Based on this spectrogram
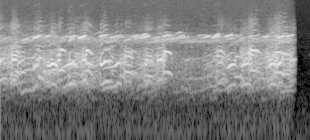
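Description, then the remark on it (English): A flock of Canada geese in a salt marsh and bay on the Cape in winter honks continuously, many overlapping calls blending into a loud, steady chorus that runs for several seconds before cutting off abruptly. “Birds feed and shelter in the salt marsh and bay in winter, particularly brant and Canada geese, buffleheads, red-breasted mergansers, and black ducks.”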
